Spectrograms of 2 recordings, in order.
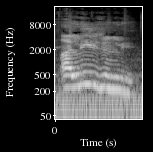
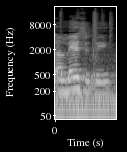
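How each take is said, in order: First: The middle sounds like the word lesion. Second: The middle sounds like the word ledge. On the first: This is the new trendy way to say it. "So it's lesion" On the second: This is the usual way to say it. "Usually we say allegedly"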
